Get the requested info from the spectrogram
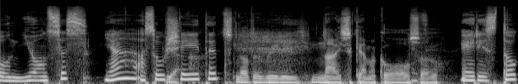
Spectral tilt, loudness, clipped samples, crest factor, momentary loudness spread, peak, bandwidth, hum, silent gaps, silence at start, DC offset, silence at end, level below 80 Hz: -4.5 dB/octave; -17 LUFS; under 0.1%; 10 dB; 5 LU; -6 dBFS; 16 kHz; none; none; 0 s; under 0.1%; 0 s; -30 dBFS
